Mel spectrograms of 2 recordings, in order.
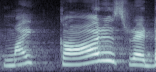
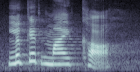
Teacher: Linking R എന്ന് വെച്ചാൽ രണ്ട് വേർഡ്സിനെ ലിങ്ക് ചെയ്തുകൊണ്ട് ആർ എന്ന് പറയുന്ന ലെറ്റർ വരുന്നു, റ് എന്ന് പറയുന്ന സൗണ്ട് നമ്മളവിടെ റിയലൈസ് ചെയ്യുന്നു, പ്രൊനൗൺസ് ചെയ്യുന്നു.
